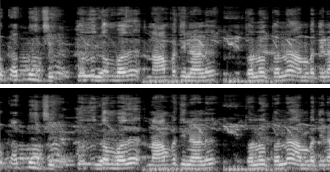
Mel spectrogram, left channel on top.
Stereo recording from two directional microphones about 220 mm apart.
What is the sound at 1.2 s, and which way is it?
Speech, 20° right (ahead or behind).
